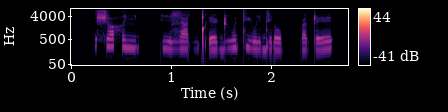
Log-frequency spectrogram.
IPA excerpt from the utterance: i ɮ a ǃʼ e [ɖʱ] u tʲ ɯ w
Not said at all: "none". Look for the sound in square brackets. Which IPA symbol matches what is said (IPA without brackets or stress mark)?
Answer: ɖʱ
